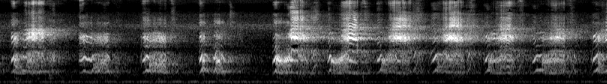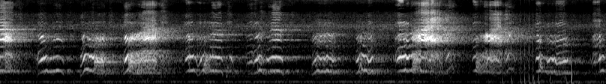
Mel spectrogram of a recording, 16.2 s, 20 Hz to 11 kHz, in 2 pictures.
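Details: A newborn's first cry after birth: loud, repeated, rhythmic wails, about 80 cries a minute, with a steady strong voice; vigorous newborn crying.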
